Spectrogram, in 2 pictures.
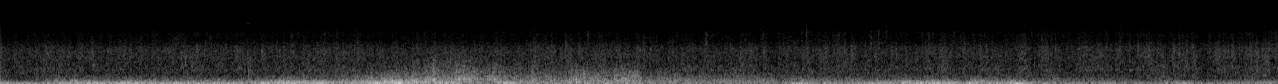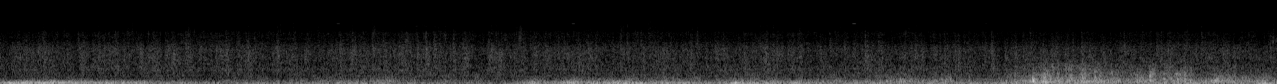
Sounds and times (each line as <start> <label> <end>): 0.0 Rain on metal roof 25.5
0.0 distant thunder 25.5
